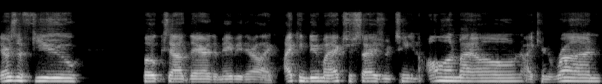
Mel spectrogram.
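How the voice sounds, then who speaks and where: An ordinary speaking voice from a man with a fairly high pitch, at a moderate pace with ordinary pitch variation, against a quiet background. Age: 40s. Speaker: pastor. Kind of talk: interview.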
